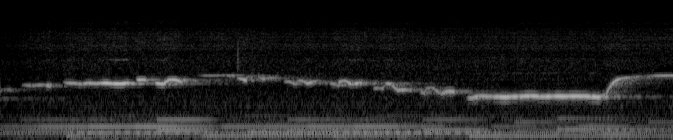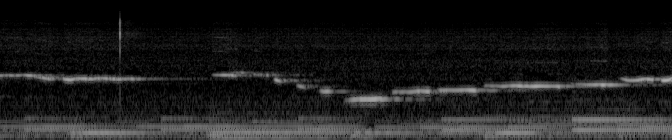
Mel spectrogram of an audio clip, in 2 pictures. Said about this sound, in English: began to whistle, that is, make a high-pitched noise by exhaling air between his pursed lips. Within minutes, it went from a shrill noise to a recognizable tune.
